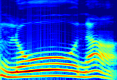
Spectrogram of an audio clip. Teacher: లో అనే దానికి దీర్ఘం వచ్చింది గురువు అయింది న అనేది లఘువు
